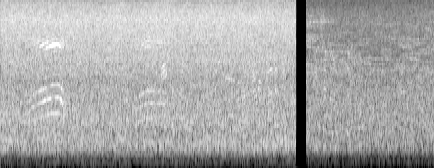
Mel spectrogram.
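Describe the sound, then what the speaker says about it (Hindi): Loud rushing river water in Manali, India roars continuously, like a torrent or waterfall close by, with a brief cut partway through. "शोर इतना ज़्यादा है पानी का कि कुछ सुन भी नहीं रहा।"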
